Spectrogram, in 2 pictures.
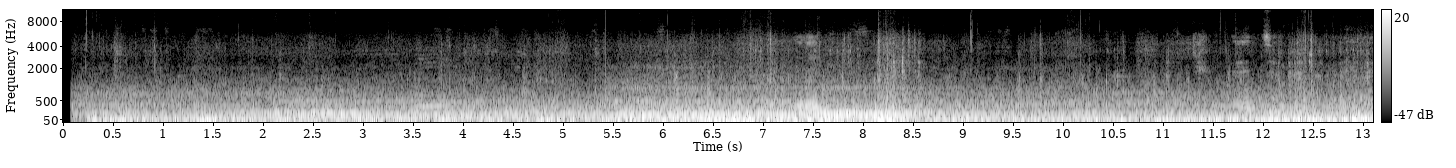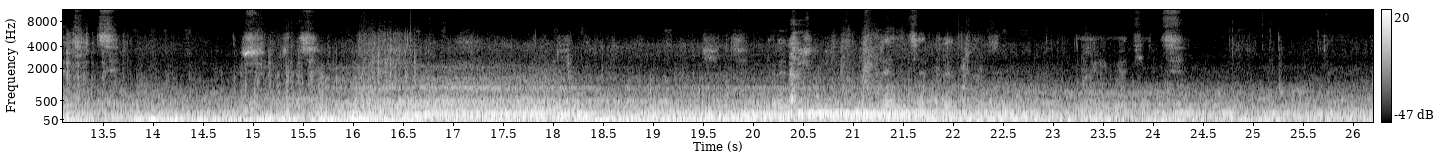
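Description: Continuous rumble of a vehicle driving through city traffic, heard from inside, with a faint steady whine over it.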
